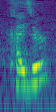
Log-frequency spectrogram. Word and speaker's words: Kaiser: We might note that Kaiser rhymes with Caesar.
